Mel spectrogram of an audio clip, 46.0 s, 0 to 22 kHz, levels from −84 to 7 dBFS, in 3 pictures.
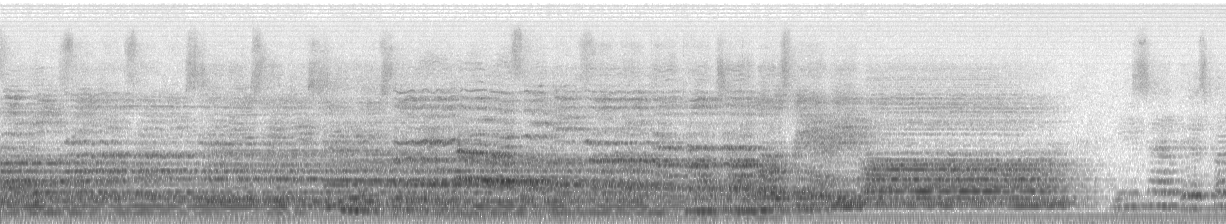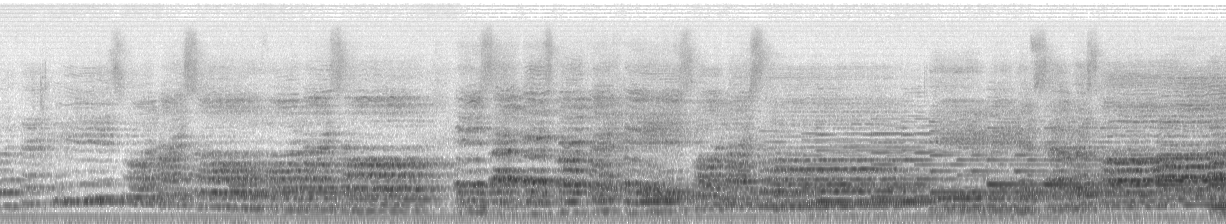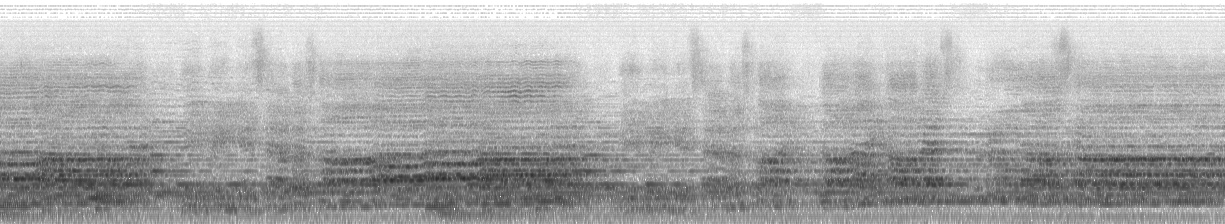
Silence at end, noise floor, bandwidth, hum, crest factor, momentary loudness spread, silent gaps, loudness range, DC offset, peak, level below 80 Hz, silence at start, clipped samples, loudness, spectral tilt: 0 s; -43 dBFS; over 20 kHz; none; 18 dB; 12 LU; none; 11 LU; under 0.1%; -4 dBFS; -52 dBFS; 0 s; under 0.1%; -21 LUFS; -5 dB/octave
